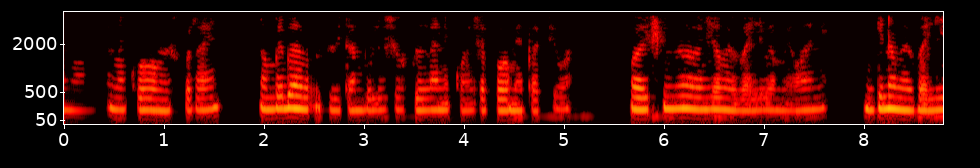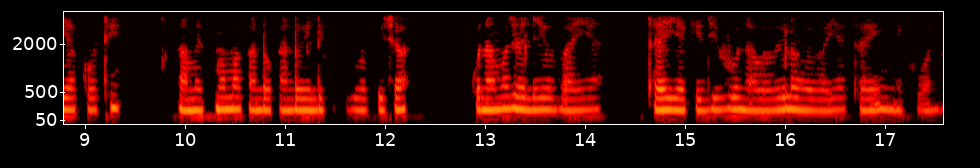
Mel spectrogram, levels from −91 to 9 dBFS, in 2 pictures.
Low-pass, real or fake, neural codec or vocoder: 3.6 kHz; real; none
